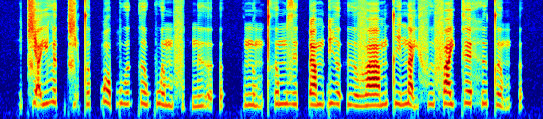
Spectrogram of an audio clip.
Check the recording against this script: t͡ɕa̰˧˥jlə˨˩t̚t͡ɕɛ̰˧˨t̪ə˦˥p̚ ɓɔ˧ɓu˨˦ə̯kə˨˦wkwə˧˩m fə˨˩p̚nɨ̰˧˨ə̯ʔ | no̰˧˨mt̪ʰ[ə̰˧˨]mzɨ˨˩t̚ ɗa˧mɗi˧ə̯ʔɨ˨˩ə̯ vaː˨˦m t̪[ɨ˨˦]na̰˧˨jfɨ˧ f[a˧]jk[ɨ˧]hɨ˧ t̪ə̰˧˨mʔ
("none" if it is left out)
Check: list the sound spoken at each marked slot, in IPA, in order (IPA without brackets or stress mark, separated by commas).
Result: ə˧, i˨˦, a˧, ɛ˧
